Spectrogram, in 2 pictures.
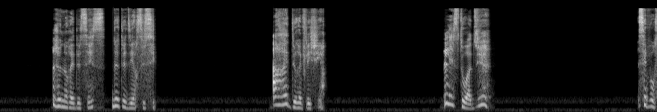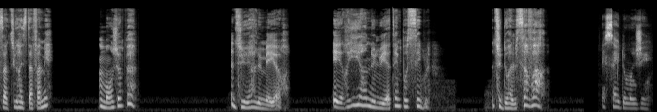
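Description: A young woman speaks tearfully and pleadingly, close by.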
